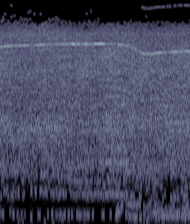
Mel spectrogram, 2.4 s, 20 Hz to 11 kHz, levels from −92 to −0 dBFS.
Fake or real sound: real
